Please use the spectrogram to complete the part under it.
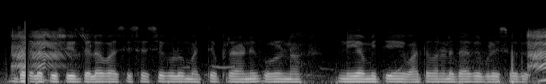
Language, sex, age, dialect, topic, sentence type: Kannada, male, 18-24, Central, agriculture, statement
